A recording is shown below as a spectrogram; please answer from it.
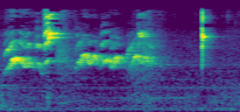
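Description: Caged lovebirds give a string of short, rising chirps, close and fairly clear over a steady background hiss, with one sharp squeak near the end.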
